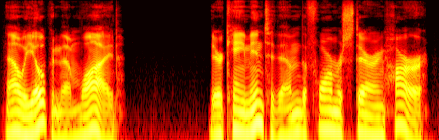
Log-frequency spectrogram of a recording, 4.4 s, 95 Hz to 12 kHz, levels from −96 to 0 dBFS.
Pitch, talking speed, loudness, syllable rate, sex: 110 Hz, 175 wpm, -18 LUFS, 6.0 syllables/s, male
